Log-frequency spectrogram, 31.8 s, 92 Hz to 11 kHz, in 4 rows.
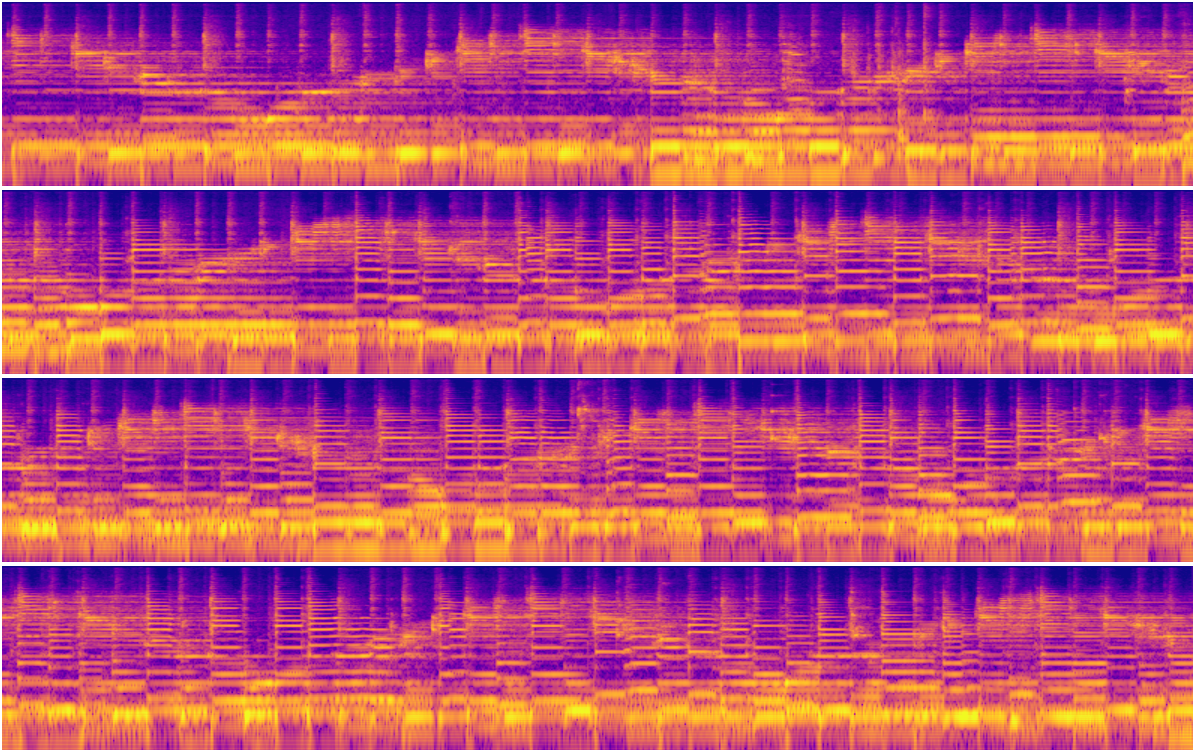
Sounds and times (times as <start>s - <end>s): Acoustic guitar: 0.0s - 31.7s
Inside, small room: 0.0s - 31.7s.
